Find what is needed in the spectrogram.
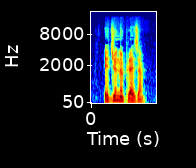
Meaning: God forbid
- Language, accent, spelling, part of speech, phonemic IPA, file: French, France, à Dieu ne plaise, interjection, /a djø nə plɛz/, LL-Q150 (fra)-à Dieu ne plaise.wav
